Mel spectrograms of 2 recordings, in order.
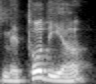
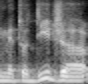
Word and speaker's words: Metodia: made fun of because my name is metodia and they would say metodija or metodaija because they couldn't pronounce it and in order for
